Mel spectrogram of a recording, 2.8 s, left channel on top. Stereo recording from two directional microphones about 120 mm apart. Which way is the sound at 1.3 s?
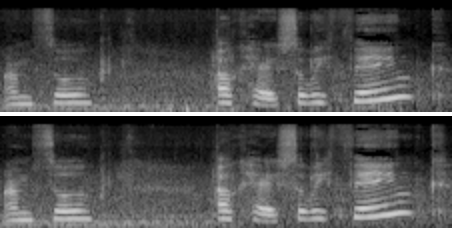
25° left (ahead or behind).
